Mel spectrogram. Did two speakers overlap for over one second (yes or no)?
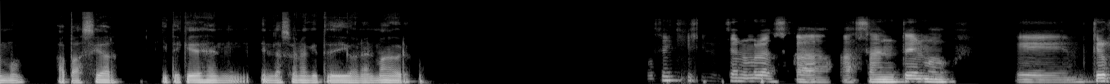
no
